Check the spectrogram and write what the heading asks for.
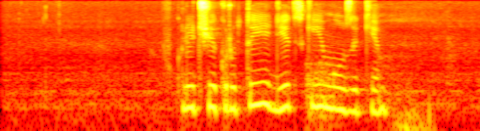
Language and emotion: Russian, neutral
